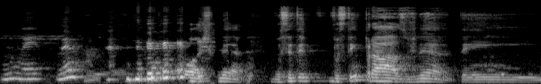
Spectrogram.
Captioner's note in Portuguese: risos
